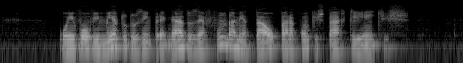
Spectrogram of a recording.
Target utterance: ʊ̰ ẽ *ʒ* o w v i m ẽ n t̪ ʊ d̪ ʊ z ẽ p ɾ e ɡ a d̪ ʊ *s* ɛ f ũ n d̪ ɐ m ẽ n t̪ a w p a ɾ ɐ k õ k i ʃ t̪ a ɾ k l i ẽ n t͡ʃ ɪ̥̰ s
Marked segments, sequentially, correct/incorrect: incorrect: v, incorrect: z

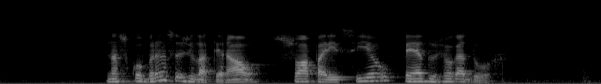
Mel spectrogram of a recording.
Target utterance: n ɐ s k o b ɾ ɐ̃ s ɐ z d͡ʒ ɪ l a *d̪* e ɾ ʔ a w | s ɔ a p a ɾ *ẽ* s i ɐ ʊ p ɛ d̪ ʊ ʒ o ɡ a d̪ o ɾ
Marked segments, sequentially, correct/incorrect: incorrect: t̪, incorrect: e

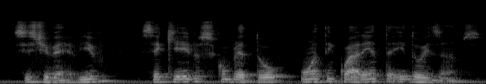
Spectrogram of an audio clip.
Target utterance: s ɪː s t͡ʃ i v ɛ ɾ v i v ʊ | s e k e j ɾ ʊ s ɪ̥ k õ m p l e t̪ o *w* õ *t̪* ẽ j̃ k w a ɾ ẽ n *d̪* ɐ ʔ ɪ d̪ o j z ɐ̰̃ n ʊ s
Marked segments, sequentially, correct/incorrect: correct, correct, incorrect: t̪

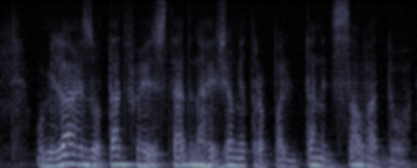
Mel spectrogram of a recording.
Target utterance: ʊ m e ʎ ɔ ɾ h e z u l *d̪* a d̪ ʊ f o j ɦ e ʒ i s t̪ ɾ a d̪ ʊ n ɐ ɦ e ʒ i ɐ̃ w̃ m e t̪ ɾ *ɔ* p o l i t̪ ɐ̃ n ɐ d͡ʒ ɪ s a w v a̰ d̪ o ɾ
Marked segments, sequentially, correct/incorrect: incorrect: t̪, incorrect: o

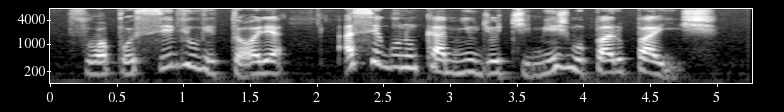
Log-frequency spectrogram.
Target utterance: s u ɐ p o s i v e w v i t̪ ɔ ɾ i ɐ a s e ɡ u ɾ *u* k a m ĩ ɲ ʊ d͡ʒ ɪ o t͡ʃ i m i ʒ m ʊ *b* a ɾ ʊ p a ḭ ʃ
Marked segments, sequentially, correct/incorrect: incorrect: ũ, incorrect: p

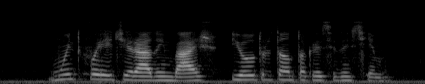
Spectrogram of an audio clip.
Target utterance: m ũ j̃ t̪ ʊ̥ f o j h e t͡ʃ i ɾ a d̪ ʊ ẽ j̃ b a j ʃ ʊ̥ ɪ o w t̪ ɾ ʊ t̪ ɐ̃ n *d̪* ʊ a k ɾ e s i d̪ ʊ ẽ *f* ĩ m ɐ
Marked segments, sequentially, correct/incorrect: incorrect: t̪, incorrect: s

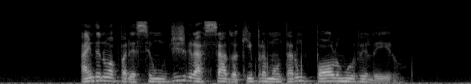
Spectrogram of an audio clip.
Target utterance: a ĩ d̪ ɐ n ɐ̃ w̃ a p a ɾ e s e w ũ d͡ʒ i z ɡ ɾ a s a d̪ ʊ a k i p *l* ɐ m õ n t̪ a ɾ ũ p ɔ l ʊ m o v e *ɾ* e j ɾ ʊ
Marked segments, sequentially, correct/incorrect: incorrect: ɾ, incorrect: l

